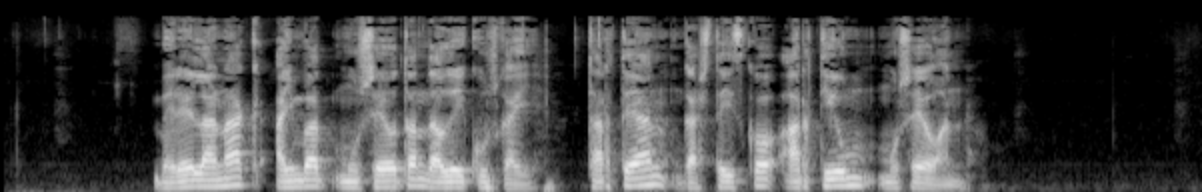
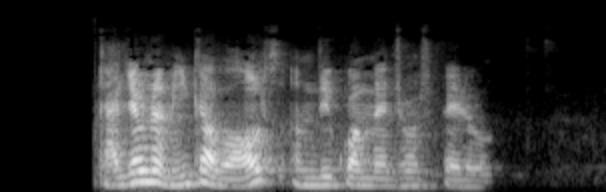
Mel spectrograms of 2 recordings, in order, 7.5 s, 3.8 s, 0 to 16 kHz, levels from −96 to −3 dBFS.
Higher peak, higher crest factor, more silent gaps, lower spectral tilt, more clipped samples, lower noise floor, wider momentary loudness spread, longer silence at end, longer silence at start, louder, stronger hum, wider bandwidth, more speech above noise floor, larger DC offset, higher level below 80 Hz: about the same, -2 dBFS vs 0 dBFS; about the same, 18 dB vs 20 dB; neither; second, -4 dB/octave vs -6.5 dB/octave; neither; second, -72 dBFS vs under -90 dBFS; second, 9 LU vs 15 LU; first, 1.45 s vs 0.75 s; first, 1 s vs 0.65 s; about the same, -18 LUFS vs -20 LUFS; neither; first, 11.5 kHz vs 7.2 kHz; second, 54 dB vs over 70 dB; neither; first, -48 dBFS vs -72 dBFS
